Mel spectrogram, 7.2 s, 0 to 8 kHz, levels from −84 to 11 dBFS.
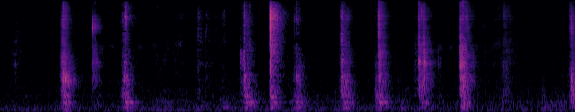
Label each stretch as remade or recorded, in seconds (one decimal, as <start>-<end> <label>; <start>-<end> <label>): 0.0-0.5 recorded; 0.5-1.3 remade; 1.3-4.3 recorded; 4.3-7.2 remade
